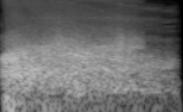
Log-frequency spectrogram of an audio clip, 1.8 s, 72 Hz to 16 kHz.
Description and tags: cell screams 13
Short processed samples of screams
horror, breath, processed, monsters, scream, vocal, effect, monster, fx, screams, human, air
